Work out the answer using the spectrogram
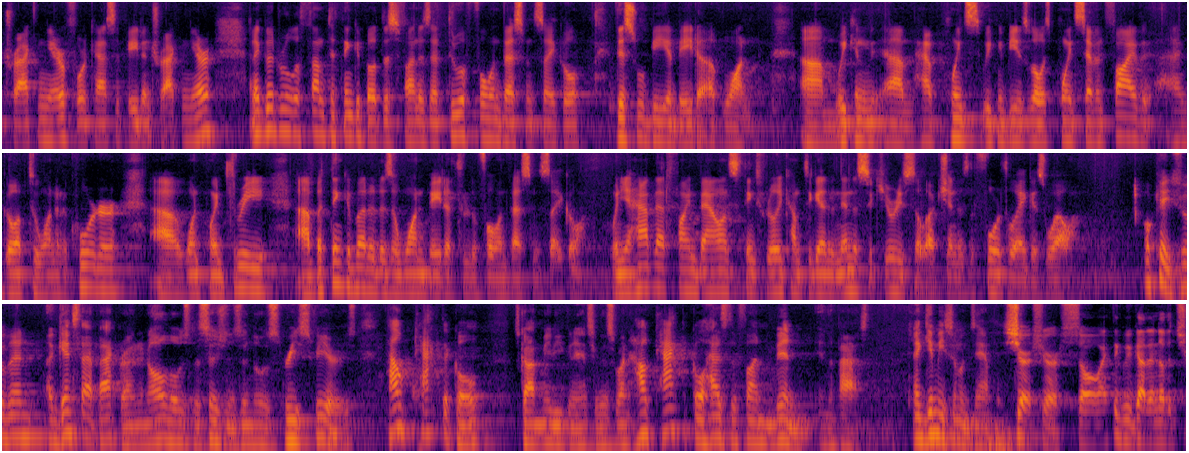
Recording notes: A daylong event for advisors. Sessions ran both onstage in Vancouver to a live audience, and from our Toronto studio for a crowd of thousands more online. They also field a few questions from the live audience.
